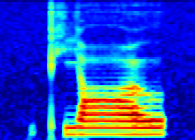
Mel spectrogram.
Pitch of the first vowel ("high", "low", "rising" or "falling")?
high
